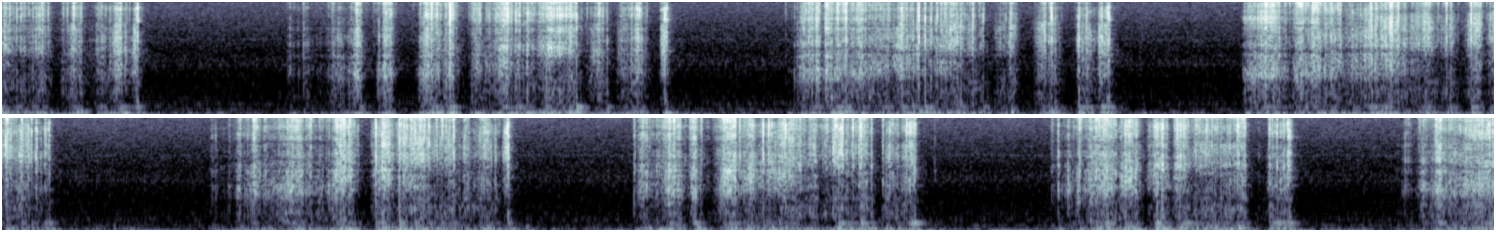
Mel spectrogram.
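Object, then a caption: Foam nail buffer block scraped with a knife blade. A handheld pink rectangular nail buffer block, made of solid foam with an abrasive surface, is scratched with an x-acto knife blade. Bursts of dry, bright scraping alternate with quieter pauses over a steady low rumble.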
